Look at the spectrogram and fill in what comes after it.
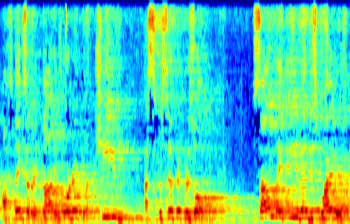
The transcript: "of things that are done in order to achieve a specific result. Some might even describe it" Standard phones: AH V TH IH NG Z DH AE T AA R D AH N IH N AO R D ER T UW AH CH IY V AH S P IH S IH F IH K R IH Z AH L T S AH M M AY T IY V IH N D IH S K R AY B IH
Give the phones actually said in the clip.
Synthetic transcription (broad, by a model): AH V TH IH NG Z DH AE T AA R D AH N IH N AO R D ER T UW AH CH IY V AH S P IH S IH F IH K R IH Z AH L T S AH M M AY T IY V IH N D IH S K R AY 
